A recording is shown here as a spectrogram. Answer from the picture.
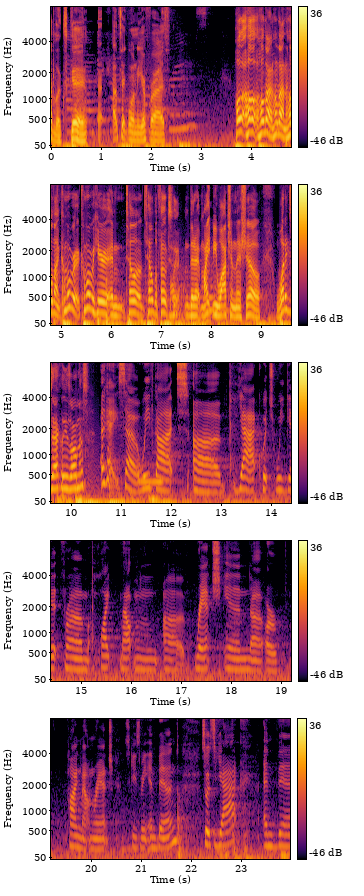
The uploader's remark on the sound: We go live at The Groaning Board Pub and dive into the menu so hard it almost derailed the show!!!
